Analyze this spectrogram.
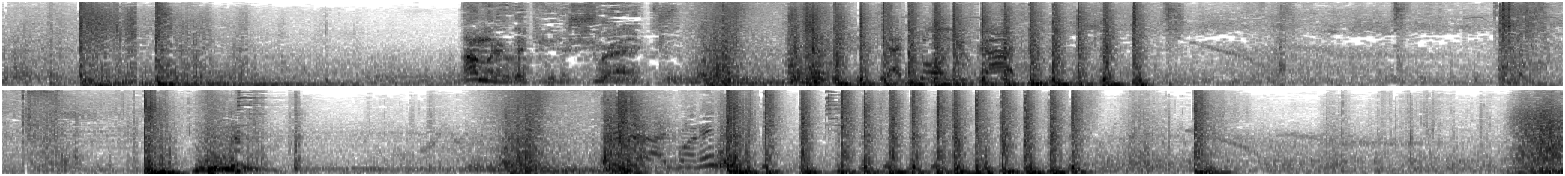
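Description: Punches and kicks land with heavy thuds in rapid bursts.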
